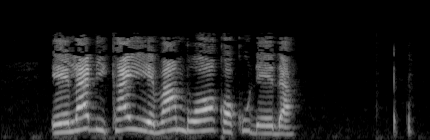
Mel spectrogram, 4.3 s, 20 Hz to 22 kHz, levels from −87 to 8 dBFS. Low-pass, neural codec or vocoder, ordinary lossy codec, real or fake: 9.9 kHz; none; MP3, 32 kbps; real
